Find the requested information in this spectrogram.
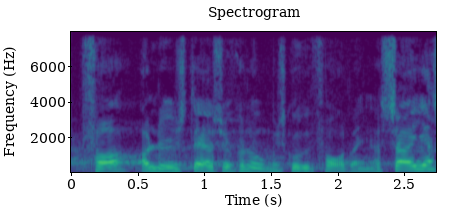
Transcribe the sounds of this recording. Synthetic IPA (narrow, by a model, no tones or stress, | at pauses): fɒ̽ɒ̽løːsəd̥æɐsøkʰo̝no̝̰ːmisɡ̥əuðˠfɒ̰ːd̥ʁeŋɐsɒ̽æja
